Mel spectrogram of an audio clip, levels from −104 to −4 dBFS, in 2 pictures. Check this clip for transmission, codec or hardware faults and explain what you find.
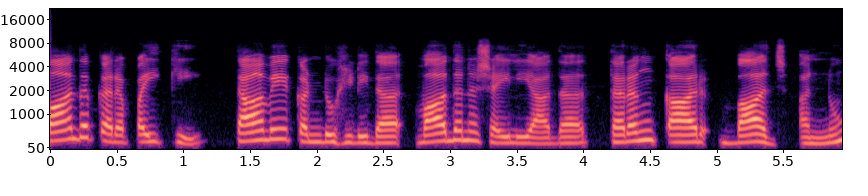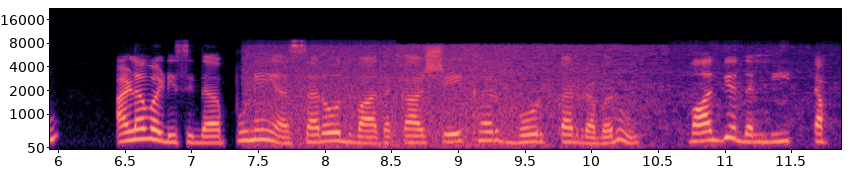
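One fault runs through the whole speech clip: noise suppressor artifacts. The suppressor estimates the steady background and pulls those bands down, by about 19 dB, frame by frame. It is easiest to hear once the room noise swells by about 23 dB around seven and a half seconds in. The noise then dips in the gaps and climbs back under the voice. Low-bitrate codec smearing would sound steadier and would not track speech pauses this way. The top stopping near 8 kHz fits an Opus wideband call path.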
